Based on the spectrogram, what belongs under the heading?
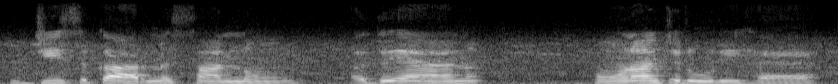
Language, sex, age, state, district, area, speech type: Punjabi, female, 45-60, Punjab, Rupnagar, rural, spontaneous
